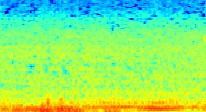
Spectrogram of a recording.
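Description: A low, steady engine rumble from a vehicle, swelling about half a second in.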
